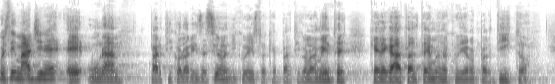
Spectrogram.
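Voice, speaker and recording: A man at a medium pitch and very fast pace, with lively intonation, big swings in loudness and a bright, sharp tone against a quiet background. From Venice, Italy; Italy. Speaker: hydrology professor; lecturer, hydrology professor. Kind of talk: lecture. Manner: halting, many repetitions and fillers. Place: hall.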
